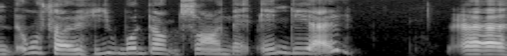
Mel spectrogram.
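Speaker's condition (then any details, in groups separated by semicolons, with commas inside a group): Cerebral palsy; onset at 8 days old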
